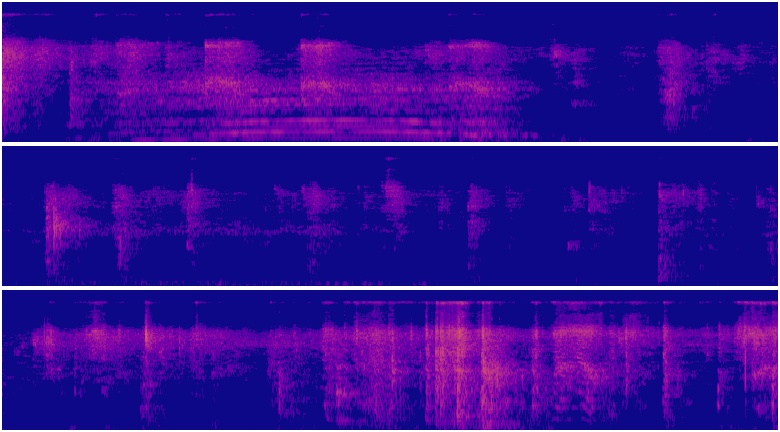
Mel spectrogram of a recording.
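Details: Dairy cattle, Friesian and Jersey heifers, on a farm in Swabi: one long, low moo with rich stacked harmonics, lasting about two and a half seconds and bending slightly up then down, followed by farmyard clatter and thuds.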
